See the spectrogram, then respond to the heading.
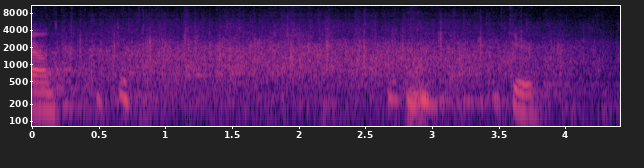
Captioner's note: applause continues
